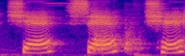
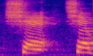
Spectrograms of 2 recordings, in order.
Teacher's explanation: यह ऐसे व्यंजन है इनका नाम ऊष्म व्यंजन है जैसे आप बोलते हो तो आपके मुंह से एक गर्म हवा निकलती है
